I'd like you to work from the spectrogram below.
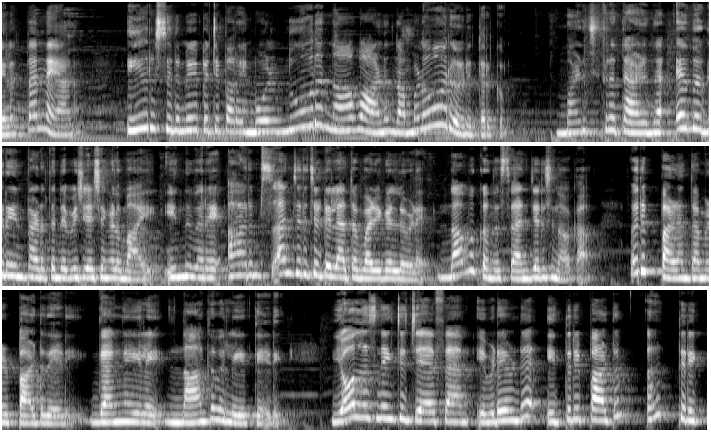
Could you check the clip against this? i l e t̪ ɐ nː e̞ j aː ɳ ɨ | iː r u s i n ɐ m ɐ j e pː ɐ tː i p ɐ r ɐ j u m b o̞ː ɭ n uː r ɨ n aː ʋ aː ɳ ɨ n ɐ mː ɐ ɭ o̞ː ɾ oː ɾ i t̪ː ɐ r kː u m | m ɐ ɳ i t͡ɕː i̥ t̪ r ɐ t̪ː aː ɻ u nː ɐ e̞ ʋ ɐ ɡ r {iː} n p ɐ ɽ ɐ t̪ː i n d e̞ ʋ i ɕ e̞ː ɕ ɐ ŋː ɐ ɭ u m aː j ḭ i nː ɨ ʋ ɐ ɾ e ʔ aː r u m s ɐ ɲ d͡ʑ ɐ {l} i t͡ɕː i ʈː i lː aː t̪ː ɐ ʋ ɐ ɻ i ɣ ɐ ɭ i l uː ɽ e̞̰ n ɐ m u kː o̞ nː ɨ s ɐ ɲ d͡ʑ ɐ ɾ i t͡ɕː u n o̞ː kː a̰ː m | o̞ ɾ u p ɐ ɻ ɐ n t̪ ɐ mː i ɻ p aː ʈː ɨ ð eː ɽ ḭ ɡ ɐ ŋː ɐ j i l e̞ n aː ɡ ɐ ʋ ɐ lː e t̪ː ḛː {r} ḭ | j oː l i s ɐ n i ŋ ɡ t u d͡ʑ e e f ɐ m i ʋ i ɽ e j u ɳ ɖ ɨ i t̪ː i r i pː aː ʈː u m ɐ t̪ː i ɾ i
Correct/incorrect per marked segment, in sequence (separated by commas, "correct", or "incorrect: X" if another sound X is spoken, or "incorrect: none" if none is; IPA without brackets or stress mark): correct, incorrect: ɾ, incorrect: ɽ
